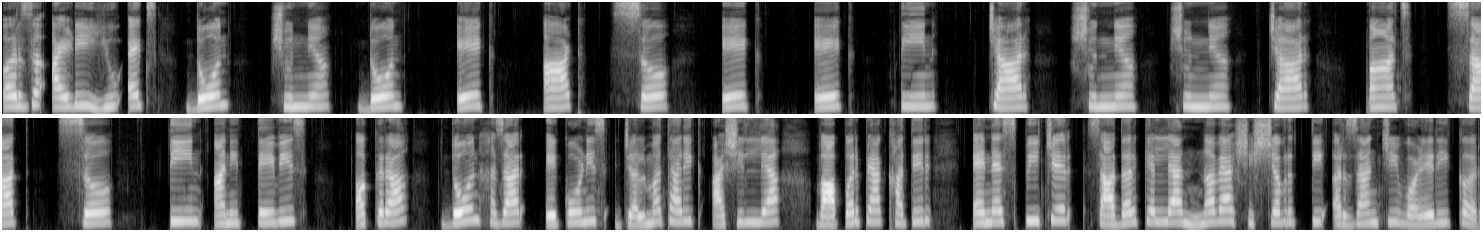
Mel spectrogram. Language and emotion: Goan Konkani, neutral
